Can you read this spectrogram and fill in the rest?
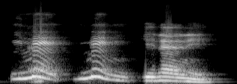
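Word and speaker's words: הנני: Hineni. Claro, yo la H la pronunciaba como una J, entonces yo sabía que estaba mal.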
